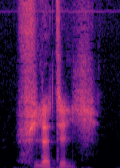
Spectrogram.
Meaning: philately
- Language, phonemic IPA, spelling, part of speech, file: French, /fi.la.te.li/, philatélie, noun, LL-Q150 (fra)-philatélie.wav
